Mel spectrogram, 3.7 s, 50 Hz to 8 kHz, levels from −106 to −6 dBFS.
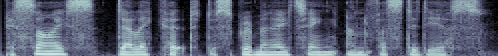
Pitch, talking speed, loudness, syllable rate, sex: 130 Hz, 80 wpm, -22 LUFS, 4.6 syllables/s, male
